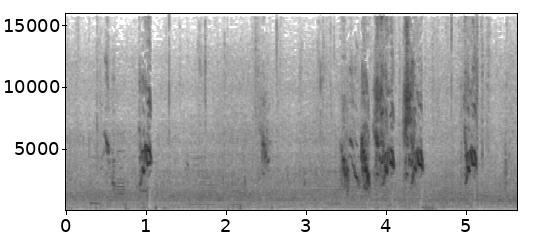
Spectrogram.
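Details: Sparrows chirping: scattered short bright chirps, single at first then in quick clusters of two to four near the end, over a quiet background.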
